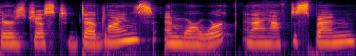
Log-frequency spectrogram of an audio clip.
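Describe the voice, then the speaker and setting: A woman with an unremarkable speaking voice at medium pitch, fairly slow pace and ordinary pitch variation, in a very clean recording with a silent background and a dry, close sound with no echo. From US, Polish immigrant household. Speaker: estate planning attorney. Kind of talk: interview.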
